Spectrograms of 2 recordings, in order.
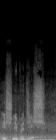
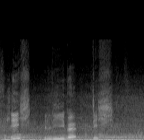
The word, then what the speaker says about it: ich liebe dich: C'est pas « ich liebe dich ». Ça, si dans certains dialectes, par exemple, dialecte à Berlin ou certains turcs allemands prononcent un peu comme ça, ich liebe dich, mais en allemand, si tu veux prononcer correctement, c'est ich liebe dich.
